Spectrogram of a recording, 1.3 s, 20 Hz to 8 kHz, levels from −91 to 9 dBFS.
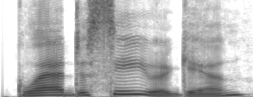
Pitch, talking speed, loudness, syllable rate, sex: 200 Hz, 235 wpm, -18 LUFS, 5.4 syllables/s, female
